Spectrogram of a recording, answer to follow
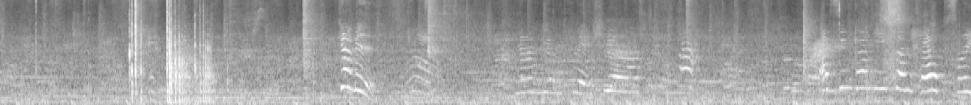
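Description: A child's high voice making playful, wordless sliding squeals and sing-song sounds, with a few sharp clacks about two seconds in, over background music.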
